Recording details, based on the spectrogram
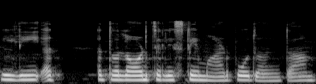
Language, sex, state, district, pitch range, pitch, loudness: Kannada, female, Karnataka, Dakshina Kannada, 195-215 Hz, 205 Hz, -16 LUFS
